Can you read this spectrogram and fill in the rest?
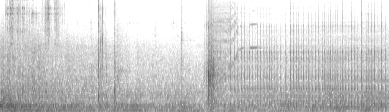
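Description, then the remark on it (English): A few scattered metallic clinks and jingles of a set of corroding house keys, taken from a hollow nook behind a loosened brick in a wall, ring out sharply over a steady low mechanical hum, with one brighter rattle midway through. “Inside the hollow nook lay a set of corroding house keys.”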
